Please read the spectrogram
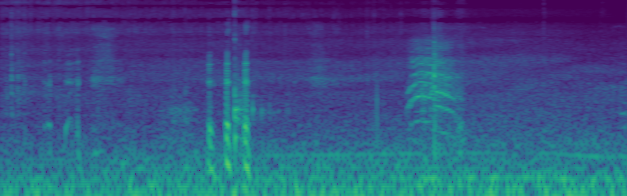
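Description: Steady low outdoor background rumble, with short vocal sounds about two seconds in and again just after four seconds.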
